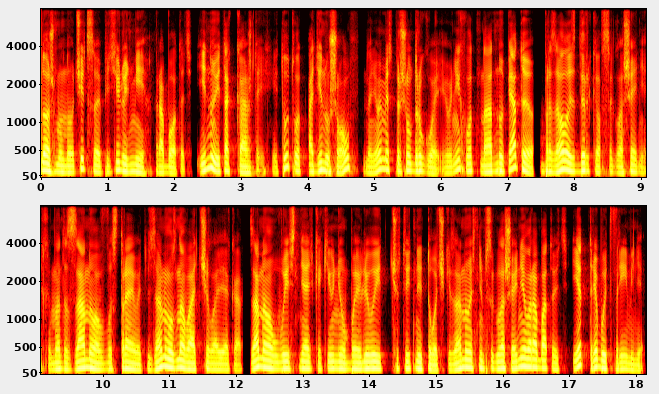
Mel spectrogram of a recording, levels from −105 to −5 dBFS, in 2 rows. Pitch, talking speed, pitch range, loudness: 120 Hz, 185 wpm, 110-135 Hz, -16 LUFS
